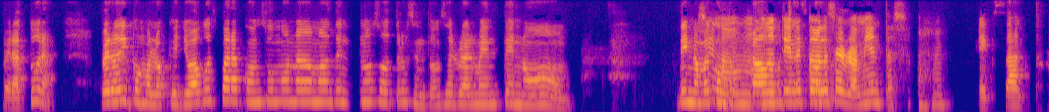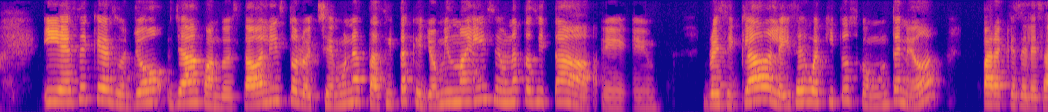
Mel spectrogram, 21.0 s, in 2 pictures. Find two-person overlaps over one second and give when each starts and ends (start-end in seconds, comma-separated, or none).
7.0-8.5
